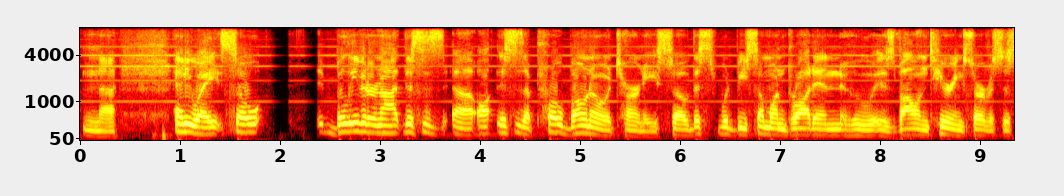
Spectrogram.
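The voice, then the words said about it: Sick, strained voice. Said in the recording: “you'll have to excuse my voice. I'm fighting a mysterious respiratory illness”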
